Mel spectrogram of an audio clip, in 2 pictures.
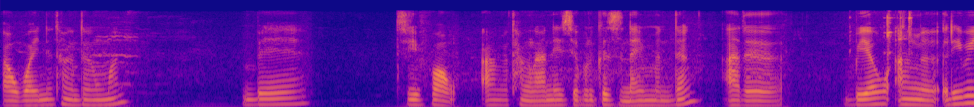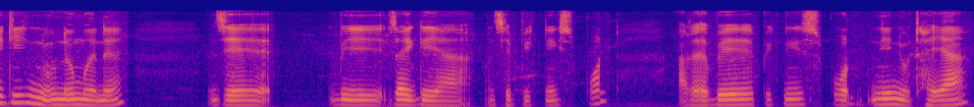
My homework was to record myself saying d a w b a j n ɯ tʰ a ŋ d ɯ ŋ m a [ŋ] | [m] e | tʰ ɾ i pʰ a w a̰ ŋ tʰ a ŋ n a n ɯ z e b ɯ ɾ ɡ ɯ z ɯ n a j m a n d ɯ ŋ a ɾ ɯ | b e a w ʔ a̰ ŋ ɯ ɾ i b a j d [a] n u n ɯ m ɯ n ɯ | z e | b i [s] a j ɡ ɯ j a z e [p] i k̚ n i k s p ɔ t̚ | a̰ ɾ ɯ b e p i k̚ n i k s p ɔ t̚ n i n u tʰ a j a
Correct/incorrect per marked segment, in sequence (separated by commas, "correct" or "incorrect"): incorrect, incorrect, incorrect, incorrect, correct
